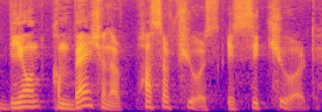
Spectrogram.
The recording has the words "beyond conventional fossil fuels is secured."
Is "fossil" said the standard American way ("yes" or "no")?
no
